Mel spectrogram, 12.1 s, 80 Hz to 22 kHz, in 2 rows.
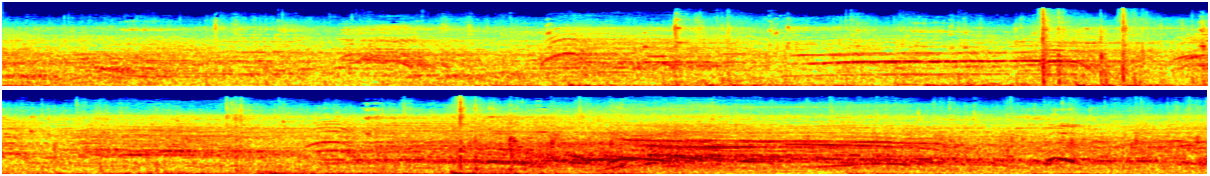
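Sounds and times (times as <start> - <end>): rackets striking shuttlecock: 5.1 - 5.8.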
